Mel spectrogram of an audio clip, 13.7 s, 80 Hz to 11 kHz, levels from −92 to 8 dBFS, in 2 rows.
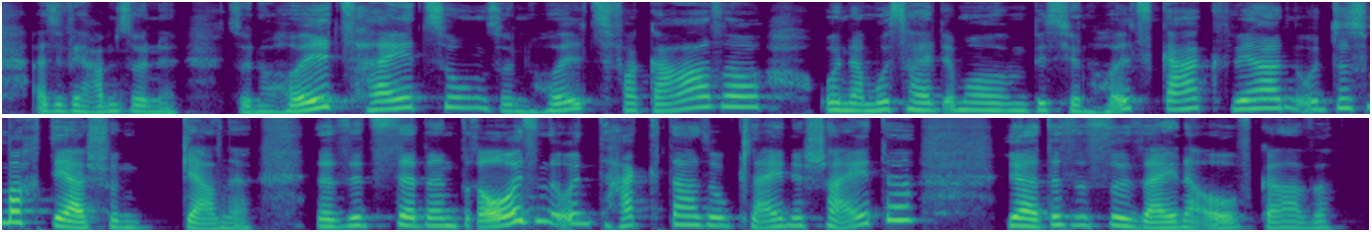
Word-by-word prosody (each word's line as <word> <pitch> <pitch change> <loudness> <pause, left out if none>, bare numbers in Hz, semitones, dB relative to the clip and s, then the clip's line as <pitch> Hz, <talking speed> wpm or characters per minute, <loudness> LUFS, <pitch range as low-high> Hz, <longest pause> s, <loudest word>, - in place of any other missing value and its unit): Also, 185 0 -5
wir 180 -3 -4
haben 170 +4 -5
so 180 -1 -2
'ne 160 -2 -9 0.2
so - - -9
'ne 165 0 -9
Holzheizung, 275 - +2
so 190 -6 -6
'n 165 0 -11
Holzvergaser, 240 +9 -1 0.3
und 215 -1 0
da 200 - -1
muss 220 +4 0
halt 210 -2 -1
immer 210 -1 -2
'n 195 -1 -6
bisschen 185 -6 -4
Holz 245 +1 -1
gehackt 245 +2 -2
werden 265 +1 +2
und 230 +1 -6
das 270 +2 -1
macht 320 -3 +3
der 180 -6 +7
schon 170 -1 -6
gerne. 155 +2 -2 0.3
Da 200 -1 +1
sitzt 230 +3 -2
der 240 - +7
dann 220 -1 -1
draußen 350 +11 +5
und 255 -7 -2
hackt 235 +3 -3
da 245 -2 +1
so 225 -1 0
kleine 220 +2 -2
Scheite. 260 - 0 0.4
Ja, 220 -3 +6
das 245 +4 -1
ist 235 0 -4
so 220 -3 +4
seine 170 0 +1
Aufgabe. 165 - -4
220 Hz, 195 wpm, -23 LUFS, 185-250 Hz, 0.4 s, der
